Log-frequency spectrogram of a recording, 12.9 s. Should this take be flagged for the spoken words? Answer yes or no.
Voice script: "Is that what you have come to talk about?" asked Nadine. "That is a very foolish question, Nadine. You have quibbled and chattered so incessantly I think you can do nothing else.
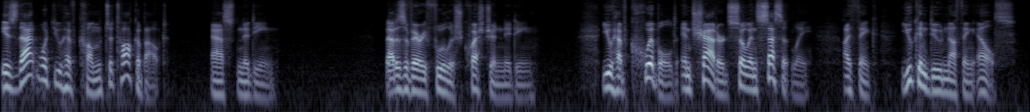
no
